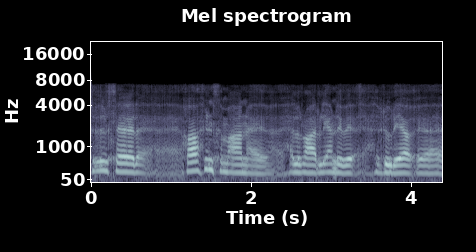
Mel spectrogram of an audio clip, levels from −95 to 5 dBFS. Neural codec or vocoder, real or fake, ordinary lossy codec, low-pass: autoencoder, 22.05 kHz, a latent of 192 numbers a frame, VITS, trained on many speakers; fake; AAC, 48 kbps; 7.2 kHz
